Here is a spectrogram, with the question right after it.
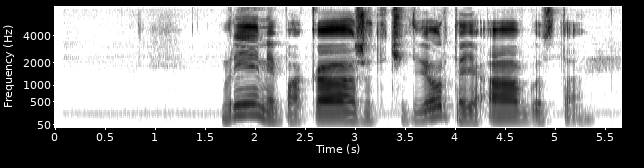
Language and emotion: Russian, sad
